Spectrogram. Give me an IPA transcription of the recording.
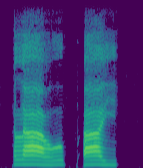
l aː˥˨ ʋ oː˥˨ p̚ ʔ a˥˨ j

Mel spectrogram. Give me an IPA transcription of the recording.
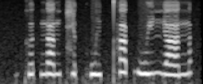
k ə˨˩ t̚ n a˧ n t͡ɕ ə˨˩ t̚ h w i˨˩ t̚ t̪ʰ a˦˥ k̚ v u˨˦ j ɲ a˨˦ n

